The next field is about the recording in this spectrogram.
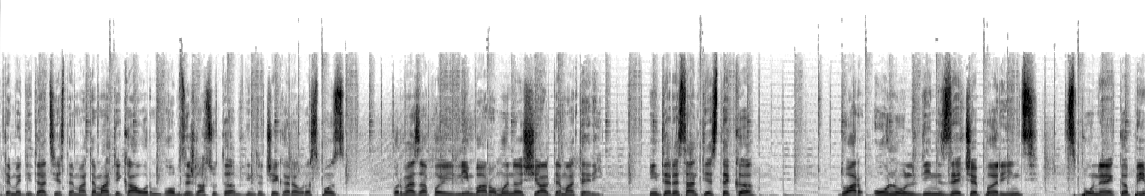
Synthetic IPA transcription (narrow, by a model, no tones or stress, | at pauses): lt̪e̞me̞d̪it̪at̪sije̞st̪emat̪e̞mat̪ikauop̪̚ze̞t͡ʃʲlasut̪əd̪int̪ɾe̞t͡ʃe̞jkaɾeawɾəspuns | urmeazəapo̞jlimbaɾo̞mɨnəʃialt̪e̞mat̪e̞̰ɾḭ | int̪e̞ɾe̞sant̪je̞st̪e̞kə | d̪oarunuld̪inze̞t͡ʃe̞pəɾint̪sʲspune̞kəpɾi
